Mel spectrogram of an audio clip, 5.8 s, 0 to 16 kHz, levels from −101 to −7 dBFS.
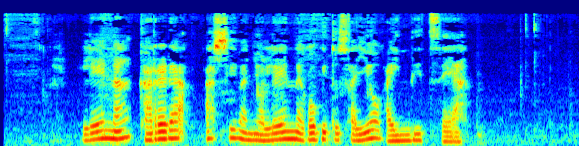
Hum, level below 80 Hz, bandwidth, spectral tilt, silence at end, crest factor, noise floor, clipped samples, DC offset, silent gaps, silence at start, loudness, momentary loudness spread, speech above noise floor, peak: none; -56 dBFS; 11.5 kHz; -5 dB/octave; 1 s; 18 dB; -54 dBFS; under 0.1%; under 0.1%; none; 0.85 s; -23 LUFS; 8 LU; 31 dB; -6 dBFS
